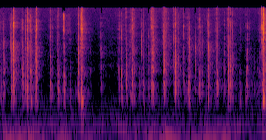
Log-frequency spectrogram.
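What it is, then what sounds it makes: Plastic round-key keyboard being typed on. Steady fingertip typing by both hands on a plastic retro round-key Milk-Tea keyboard. It makes a quick, even run of short, crisp clacks that die away instantly over a low steady hum, with a couple of sharper, louder keystrokes standing out near the middle and at the end.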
